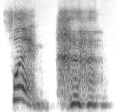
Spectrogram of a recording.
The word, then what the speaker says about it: phlegm: Okay, note, the noun phlegm is pronounced phlegm, just like that.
